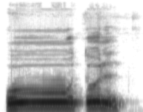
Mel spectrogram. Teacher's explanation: تا لام پیش تل، او تل، تا کو ہم لام کے ساتھ ملا دیں گے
